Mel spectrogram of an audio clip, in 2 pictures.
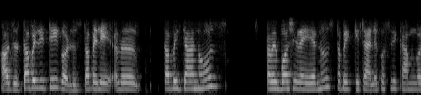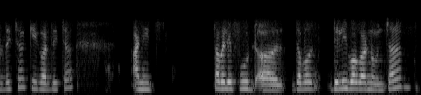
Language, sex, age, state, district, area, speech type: Nepali, female, 30-45, West Bengal, Kalimpong, rural, conversation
